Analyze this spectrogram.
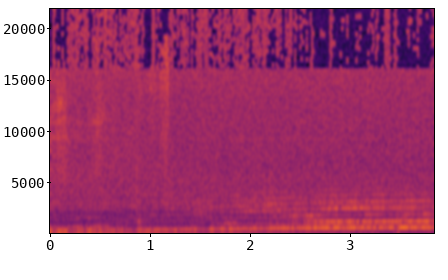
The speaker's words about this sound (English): Oh, wait. I still have a siren behind me.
